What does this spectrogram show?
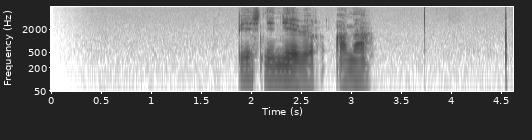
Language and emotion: Russian, neutral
